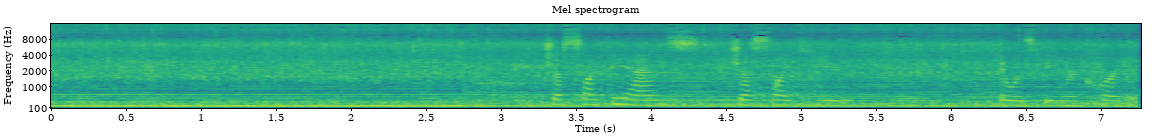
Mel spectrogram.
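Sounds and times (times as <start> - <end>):
constant hum: 0.0 - 7.2
running water pouring into a bucket: 0.0 - 7.2
speech: 3.4 - 5.6, 6.3 - 7.2.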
